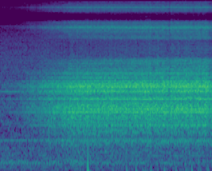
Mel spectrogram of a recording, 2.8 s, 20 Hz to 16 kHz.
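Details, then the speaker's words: 1938 (or 1949?) Westinghouse tube radio after recapping and further component replacement, warming up: steady hiss and crackle swells then settles at an even level; working receiver with some static. "this doesn't sound too bad so um let me turn it on and show you where I'm at right now let's warm it up"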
